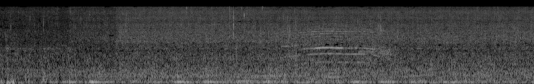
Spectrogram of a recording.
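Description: Onion and capsicum pieces frying in hot oil in a wok: a steady sizzling hiss.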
